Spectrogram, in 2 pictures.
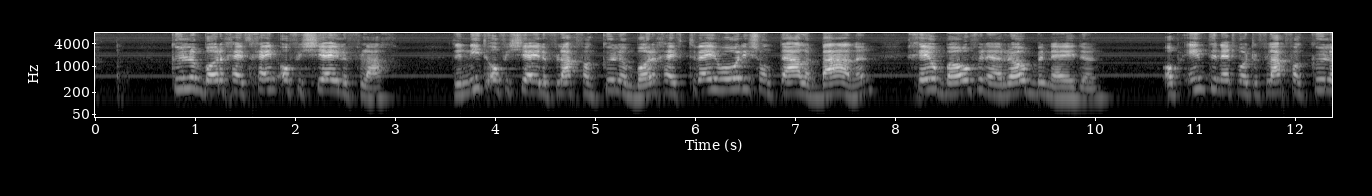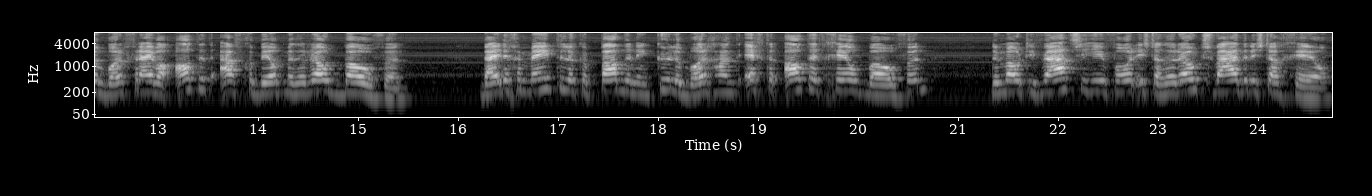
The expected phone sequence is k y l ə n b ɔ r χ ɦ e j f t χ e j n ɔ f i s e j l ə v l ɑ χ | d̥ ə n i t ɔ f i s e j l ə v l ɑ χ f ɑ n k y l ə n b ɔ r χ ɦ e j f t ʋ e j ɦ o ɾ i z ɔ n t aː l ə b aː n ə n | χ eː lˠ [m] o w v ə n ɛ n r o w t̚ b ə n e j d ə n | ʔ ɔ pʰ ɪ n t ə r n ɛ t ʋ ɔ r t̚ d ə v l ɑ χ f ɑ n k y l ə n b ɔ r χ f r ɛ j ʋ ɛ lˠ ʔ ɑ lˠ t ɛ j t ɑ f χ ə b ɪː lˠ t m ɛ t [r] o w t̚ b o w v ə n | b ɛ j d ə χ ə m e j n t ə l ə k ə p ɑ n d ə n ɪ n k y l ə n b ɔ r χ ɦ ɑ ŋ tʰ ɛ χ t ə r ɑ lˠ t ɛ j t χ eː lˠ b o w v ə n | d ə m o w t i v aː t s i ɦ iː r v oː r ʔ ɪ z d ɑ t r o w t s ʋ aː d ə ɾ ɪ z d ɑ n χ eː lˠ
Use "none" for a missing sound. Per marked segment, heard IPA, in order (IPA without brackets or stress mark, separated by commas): b, r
